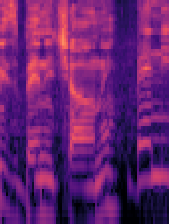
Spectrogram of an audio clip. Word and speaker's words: Czarny: My name is Benny Czarny. Benny Czarny.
